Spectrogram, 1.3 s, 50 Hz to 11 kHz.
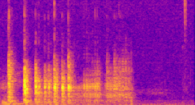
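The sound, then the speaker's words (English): A small hard seven-sided die (D7) clatters and tumbles briefly across a table, a rapid burst of bright clicks that settles within a second, followed by near silence and one faint tick. “So let's start with a D7. They're very odd dice.”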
